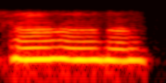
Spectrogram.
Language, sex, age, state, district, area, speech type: Hindi, female, 60+, Madhya Pradesh, Bhopal, urban, conversation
